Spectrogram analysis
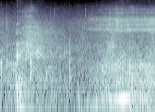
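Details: A sleeper in a small room makes a brief, rough, snorting breath noise, snoring loudly enough to keep others awake.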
